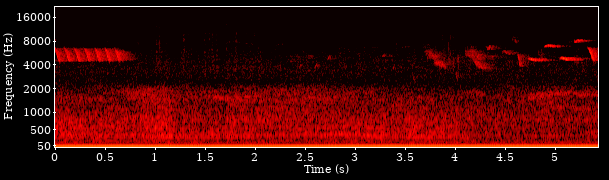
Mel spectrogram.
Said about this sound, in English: If creatures that buzz aren't your thing, then you probably wouldn't be standing where I am now, because it is a cacophony of sound. I think I'm going to leave these bumblebees to get on with what they do best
